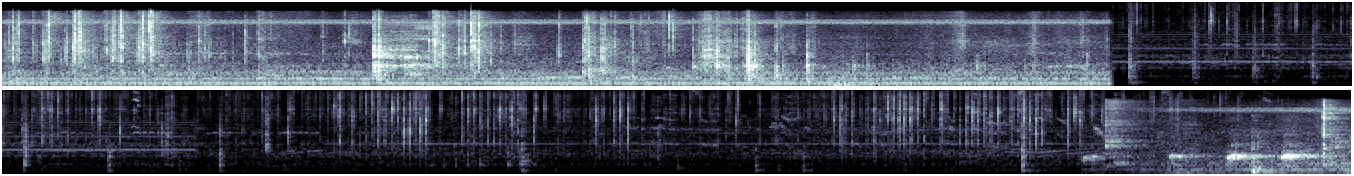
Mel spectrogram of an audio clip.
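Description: A metal spoon clinking and scraping in a plastic bowl and a sachet crinkling, over a steady hum. The hum stops abruptly about seven seconds in, leaving faint soft clicks and squishes of hands mashing banana into the powder. Handling noises pick up again near the end.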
